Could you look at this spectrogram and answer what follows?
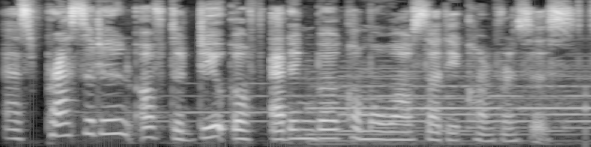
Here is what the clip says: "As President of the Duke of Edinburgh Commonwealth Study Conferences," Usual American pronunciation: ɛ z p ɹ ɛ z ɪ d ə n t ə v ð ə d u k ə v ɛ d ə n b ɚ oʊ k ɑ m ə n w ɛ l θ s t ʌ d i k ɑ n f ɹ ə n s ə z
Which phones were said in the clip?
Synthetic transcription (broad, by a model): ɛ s p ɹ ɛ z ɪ d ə n t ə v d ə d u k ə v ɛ d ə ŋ b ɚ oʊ k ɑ m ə w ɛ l s t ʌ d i k ɑ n f ɹ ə n s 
